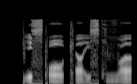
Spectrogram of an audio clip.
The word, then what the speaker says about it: Беспокойство: The stress is on the second syllable. Беспокойство.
